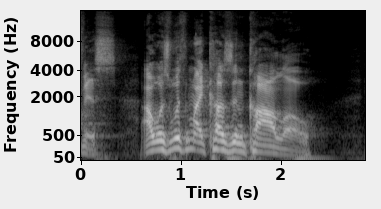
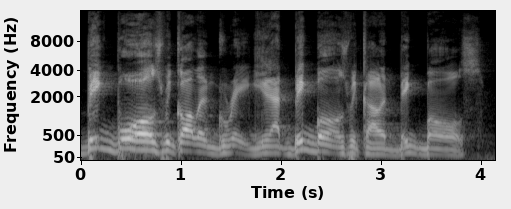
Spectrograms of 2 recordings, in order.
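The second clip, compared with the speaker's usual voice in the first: lightly voiced De Niro tough guy; a hint of mobster swagger; New York accent.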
